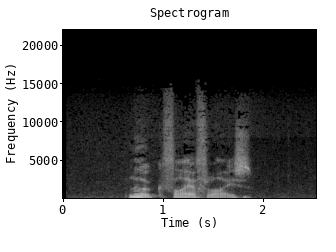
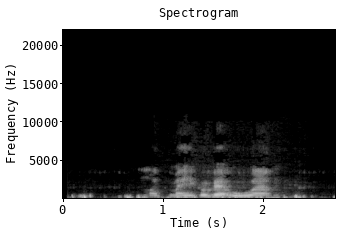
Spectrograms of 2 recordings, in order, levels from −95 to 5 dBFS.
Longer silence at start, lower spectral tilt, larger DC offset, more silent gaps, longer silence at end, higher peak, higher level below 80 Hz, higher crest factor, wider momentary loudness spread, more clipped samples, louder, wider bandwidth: first, 0.65 s vs 0.1 s; second, -5 dB/octave vs -7.5 dB/octave; neither; neither; first, 0.65 s vs 0.3 s; second, -16 dBFS vs -10 dBFS; second, -62 dBFS vs -56 dBFS; about the same, 18 dB vs 18 dB; second, 8 LU vs 12 LU; neither; second, -32 LUFS vs -29 LUFS; first, 14.5 kHz vs 7.4 kHz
